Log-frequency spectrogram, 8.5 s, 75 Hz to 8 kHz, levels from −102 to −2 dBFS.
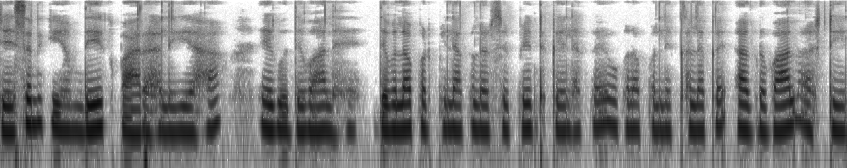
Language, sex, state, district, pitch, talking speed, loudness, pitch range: Hindi, female, Bihar, Katihar, 220 Hz, 125 wpm, -16 LUFS, 210-225 Hz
